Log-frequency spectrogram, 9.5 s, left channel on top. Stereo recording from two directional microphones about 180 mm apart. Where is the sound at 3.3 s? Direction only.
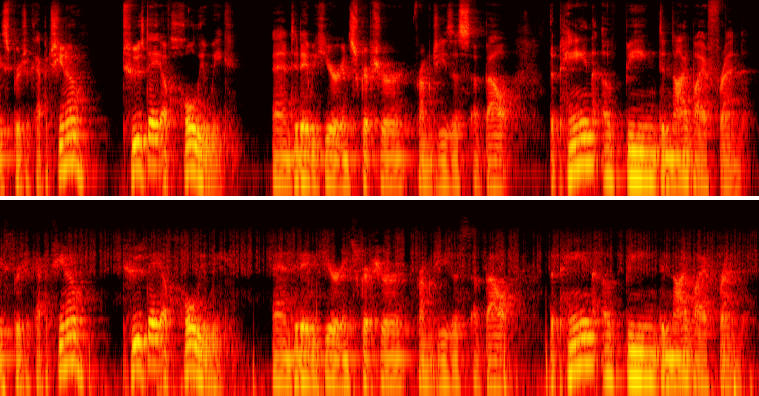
30° left (ahead or behind).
